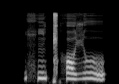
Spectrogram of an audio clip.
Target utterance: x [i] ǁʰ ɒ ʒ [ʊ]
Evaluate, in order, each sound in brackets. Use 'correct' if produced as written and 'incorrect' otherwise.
incorrect: ĩ, correct

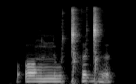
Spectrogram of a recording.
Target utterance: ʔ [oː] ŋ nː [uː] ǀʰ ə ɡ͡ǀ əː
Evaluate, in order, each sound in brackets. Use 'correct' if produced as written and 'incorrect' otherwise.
incorrect: ɔː, correct

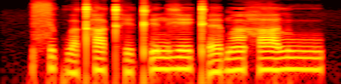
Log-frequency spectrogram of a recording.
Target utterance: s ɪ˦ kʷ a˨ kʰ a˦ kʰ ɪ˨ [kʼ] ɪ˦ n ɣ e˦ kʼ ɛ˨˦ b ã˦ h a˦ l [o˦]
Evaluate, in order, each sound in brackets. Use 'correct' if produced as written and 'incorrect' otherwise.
correct, incorrect: u˦

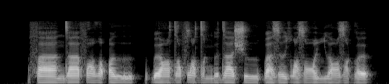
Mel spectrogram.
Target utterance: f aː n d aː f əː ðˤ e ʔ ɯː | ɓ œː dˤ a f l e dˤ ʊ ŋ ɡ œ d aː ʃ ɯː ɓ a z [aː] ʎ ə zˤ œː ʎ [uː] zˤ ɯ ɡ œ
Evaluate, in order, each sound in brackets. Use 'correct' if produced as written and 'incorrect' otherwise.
incorrect: əː, incorrect: ɯː

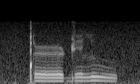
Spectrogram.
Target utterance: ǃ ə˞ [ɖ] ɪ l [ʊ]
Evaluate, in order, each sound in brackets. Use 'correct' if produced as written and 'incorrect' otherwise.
correct, incorrect: u

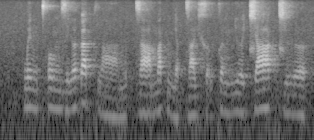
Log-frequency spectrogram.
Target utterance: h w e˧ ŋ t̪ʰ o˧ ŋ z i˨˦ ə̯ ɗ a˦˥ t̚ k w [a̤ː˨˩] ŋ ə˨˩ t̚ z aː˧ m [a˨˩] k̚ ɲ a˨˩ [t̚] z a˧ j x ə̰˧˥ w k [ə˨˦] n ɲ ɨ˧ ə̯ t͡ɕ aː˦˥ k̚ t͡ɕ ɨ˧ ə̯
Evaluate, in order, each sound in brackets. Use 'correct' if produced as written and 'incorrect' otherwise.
correct, incorrect: a˦˥, correct, incorrect: ə˧

